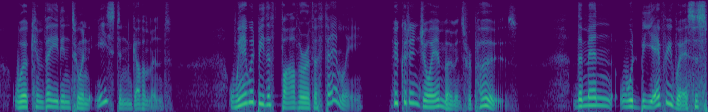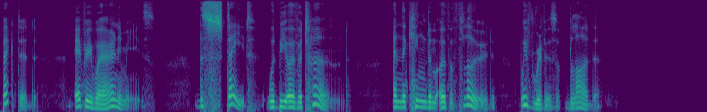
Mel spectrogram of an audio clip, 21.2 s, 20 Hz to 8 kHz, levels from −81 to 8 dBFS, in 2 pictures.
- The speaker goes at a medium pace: No, slow, 120 wpm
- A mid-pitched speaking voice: Yes, medium, 155 Hz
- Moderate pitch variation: No, wide, 6.2 semitones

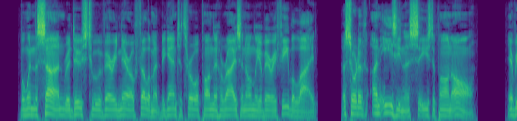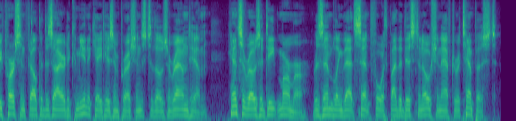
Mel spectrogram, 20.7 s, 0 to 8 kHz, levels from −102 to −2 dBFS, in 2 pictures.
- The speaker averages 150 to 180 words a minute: Yes, average, 165 wpm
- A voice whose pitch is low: Yes, low, 100 Hz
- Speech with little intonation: Yes, narrow, 2.2 semitones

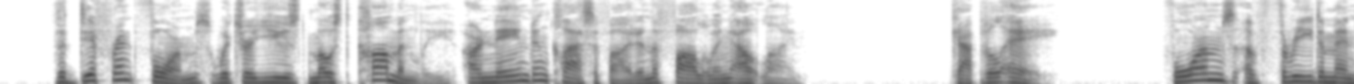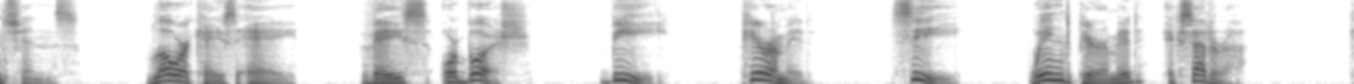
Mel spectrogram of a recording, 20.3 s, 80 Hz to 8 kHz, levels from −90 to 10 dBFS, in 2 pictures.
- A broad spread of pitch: Yes, wide, 6.3 semitones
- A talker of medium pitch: Yes, medium, 150 Hz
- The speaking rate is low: Yes, slow, 95 wpm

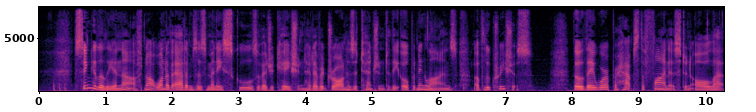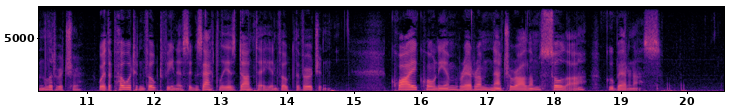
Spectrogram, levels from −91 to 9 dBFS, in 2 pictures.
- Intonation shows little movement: No, average, 3.0 semitones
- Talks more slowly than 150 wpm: Yes, average, 140 wpm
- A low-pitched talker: No, medium, 155 Hz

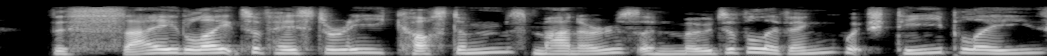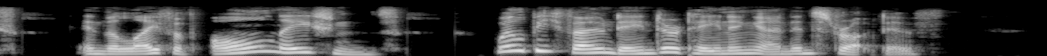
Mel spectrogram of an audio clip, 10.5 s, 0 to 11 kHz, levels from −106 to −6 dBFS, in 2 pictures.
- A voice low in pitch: No, high, 195 Hz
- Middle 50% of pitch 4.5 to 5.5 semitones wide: Yes, average, 5.2 semitones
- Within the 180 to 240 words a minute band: No, average, 150 wpm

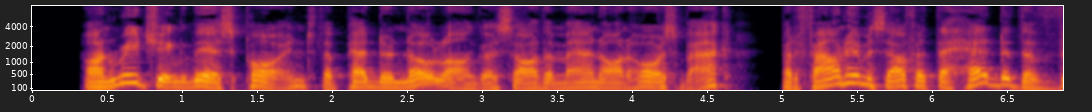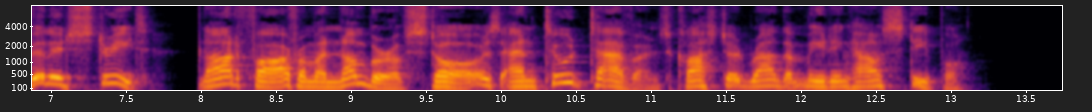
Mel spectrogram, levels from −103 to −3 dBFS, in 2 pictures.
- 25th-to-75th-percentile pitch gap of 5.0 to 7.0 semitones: No, average, 3.7 semitones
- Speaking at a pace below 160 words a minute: No, average, 170 wpm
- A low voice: No, medium, 145 Hz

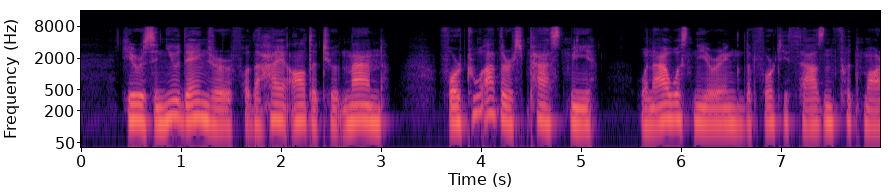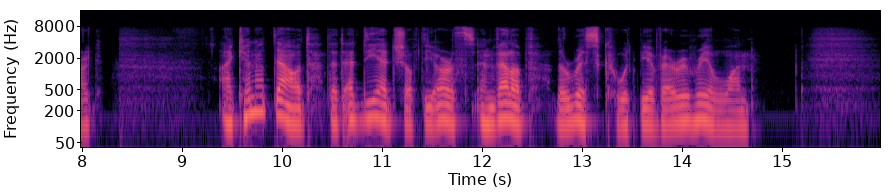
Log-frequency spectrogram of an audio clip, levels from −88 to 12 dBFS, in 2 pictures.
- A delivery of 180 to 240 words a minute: No, average, 160 wpm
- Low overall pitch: Yes, low, 120 Hz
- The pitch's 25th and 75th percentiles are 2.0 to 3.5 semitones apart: Yes, narrow, 2.6 semitones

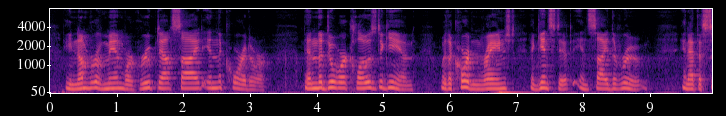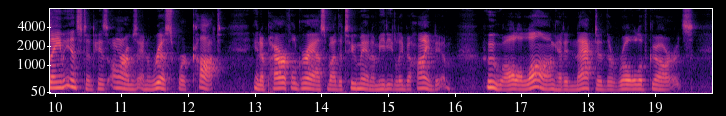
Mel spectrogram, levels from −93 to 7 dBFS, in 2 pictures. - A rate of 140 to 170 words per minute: Yes, average, 165 wpm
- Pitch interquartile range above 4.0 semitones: No, average, 3.5 semitones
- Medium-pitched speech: Yes, medium, 170 Hz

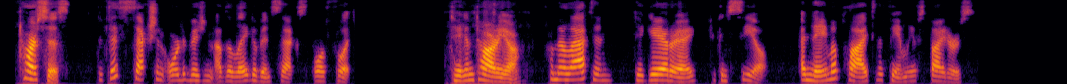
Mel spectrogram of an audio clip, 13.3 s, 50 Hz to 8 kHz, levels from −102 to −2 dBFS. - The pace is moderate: No, slow, 130 wpm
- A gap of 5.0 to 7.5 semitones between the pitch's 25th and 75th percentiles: No, average, 3.5 semitones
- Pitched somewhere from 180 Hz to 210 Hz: Yes, high, 190 Hz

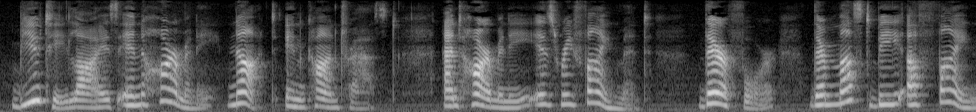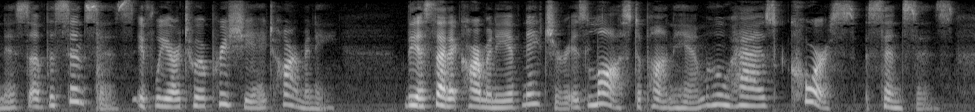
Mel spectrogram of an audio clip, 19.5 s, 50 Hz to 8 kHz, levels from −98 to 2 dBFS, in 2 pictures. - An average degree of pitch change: No, wide, 6.0 semitones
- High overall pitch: Yes, high, 220 Hz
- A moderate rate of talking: No, slow, 120 wpm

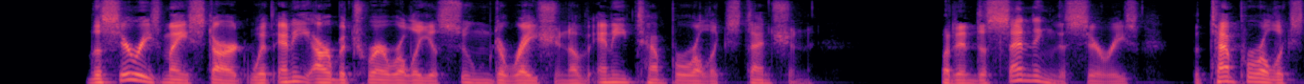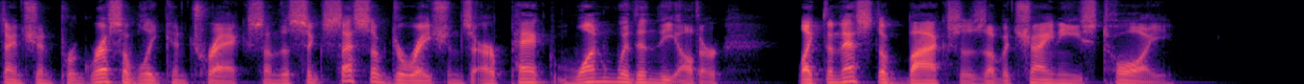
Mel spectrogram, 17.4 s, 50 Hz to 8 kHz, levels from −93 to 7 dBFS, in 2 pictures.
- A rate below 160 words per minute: Yes, average, 145 wpm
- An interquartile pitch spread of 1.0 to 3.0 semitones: No, average, 4.5 semitones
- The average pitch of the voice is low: Yes, low, 105 Hz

